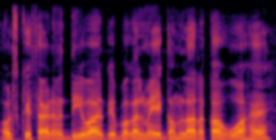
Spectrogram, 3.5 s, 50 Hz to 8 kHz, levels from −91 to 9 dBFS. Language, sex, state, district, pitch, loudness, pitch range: Hindi, male, Uttar Pradesh, Shamli, 125 Hz, -17 LUFS, 120-135 Hz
